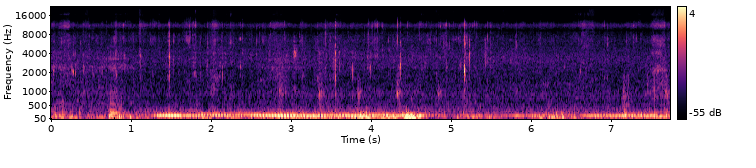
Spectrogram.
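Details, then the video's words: Otter making a low, steady humming drone lasting several seconds, dipping and resuming, with scattered soft clicks and rustles around it. "Why Do Otters Make Weird Noises?"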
